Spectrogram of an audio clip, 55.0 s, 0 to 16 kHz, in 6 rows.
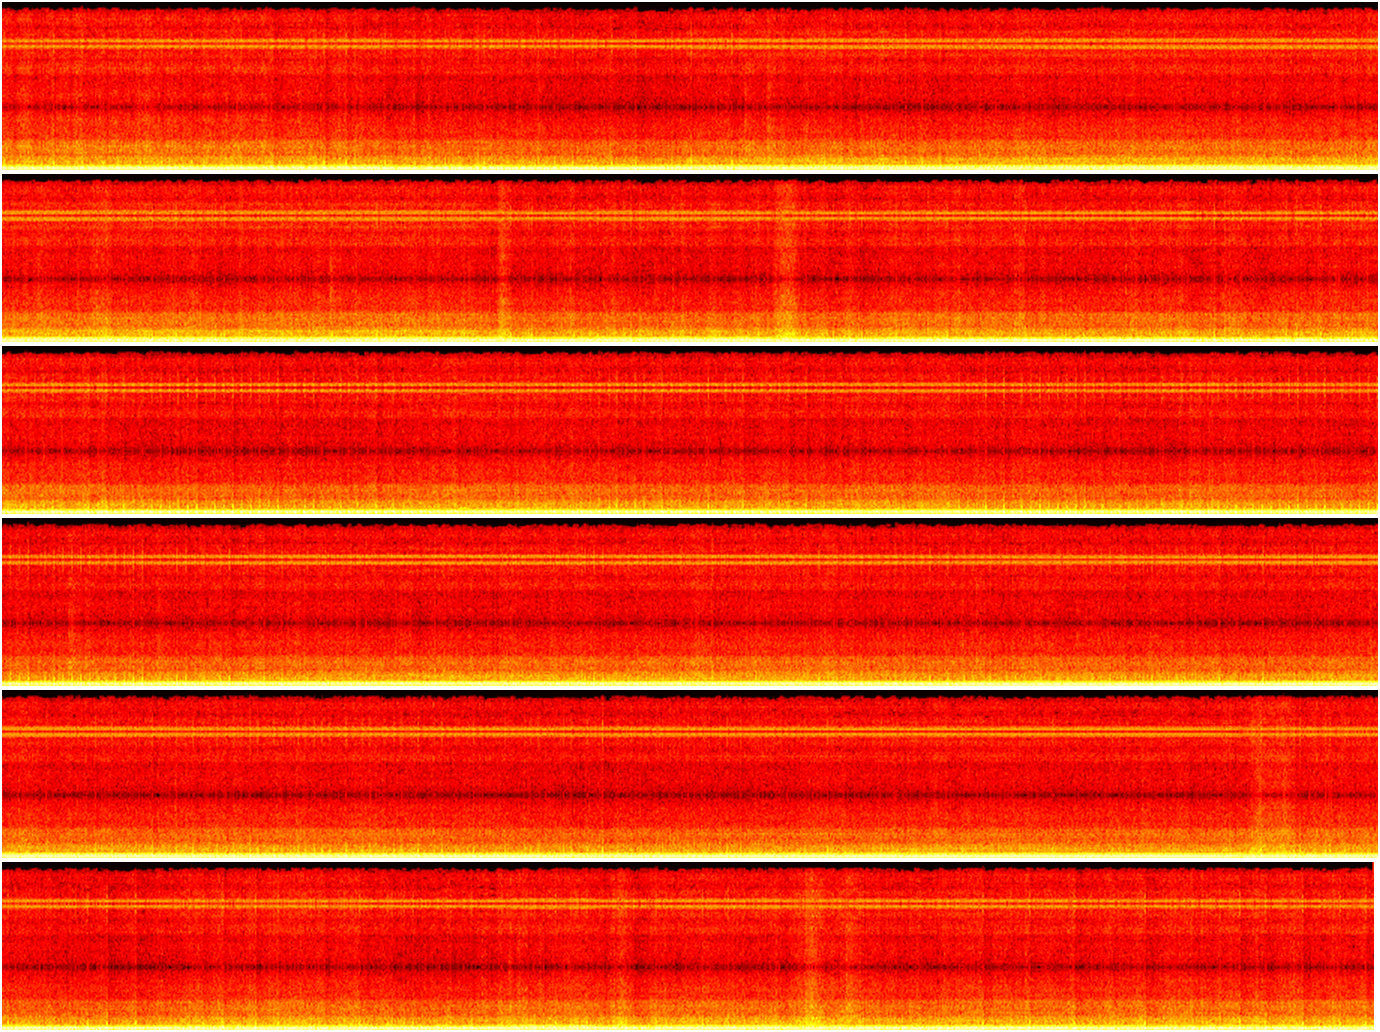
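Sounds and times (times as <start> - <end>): racecar engine running hard: 0.0 - 55.0.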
